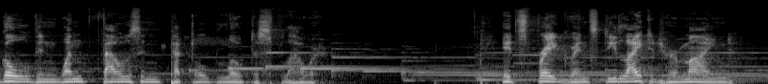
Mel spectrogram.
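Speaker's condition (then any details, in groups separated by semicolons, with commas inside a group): No condition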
